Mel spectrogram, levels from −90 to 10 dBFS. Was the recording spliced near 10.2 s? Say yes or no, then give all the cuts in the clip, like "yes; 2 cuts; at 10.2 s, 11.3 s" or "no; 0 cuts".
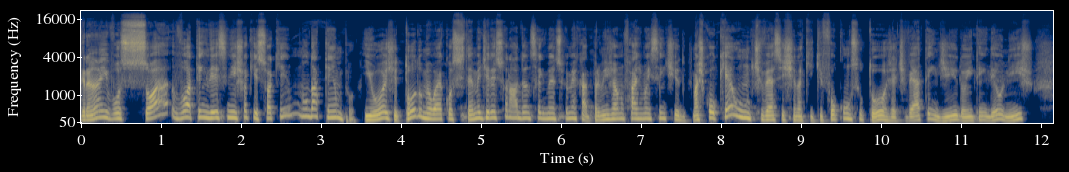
no; 2 cuts; at 3.4 s, 7.6 s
